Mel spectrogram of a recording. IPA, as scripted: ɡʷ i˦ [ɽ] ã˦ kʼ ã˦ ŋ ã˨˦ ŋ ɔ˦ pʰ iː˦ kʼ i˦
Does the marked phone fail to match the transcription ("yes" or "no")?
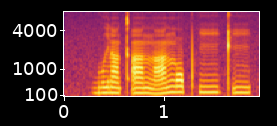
yes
